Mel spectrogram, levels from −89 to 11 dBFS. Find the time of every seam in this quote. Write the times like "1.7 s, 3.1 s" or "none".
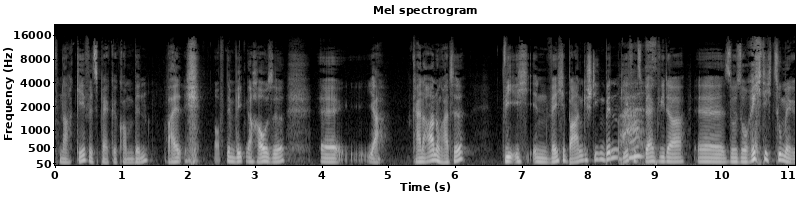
8.5 s, 9.5 s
